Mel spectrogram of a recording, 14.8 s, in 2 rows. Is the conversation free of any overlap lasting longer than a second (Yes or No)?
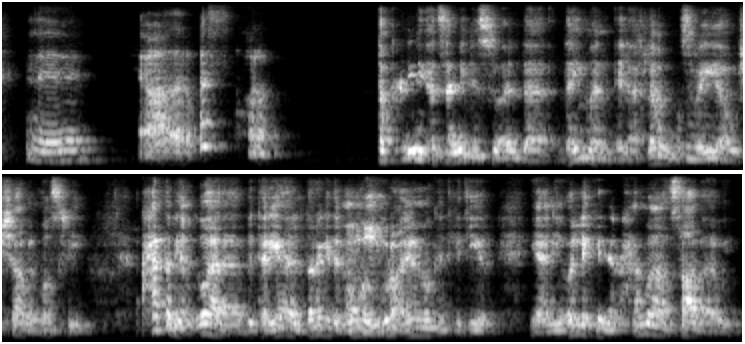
Yes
